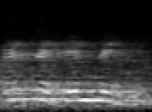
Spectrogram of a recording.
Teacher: Atrás de los dientes, con la punta de la lengua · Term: la N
